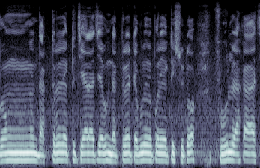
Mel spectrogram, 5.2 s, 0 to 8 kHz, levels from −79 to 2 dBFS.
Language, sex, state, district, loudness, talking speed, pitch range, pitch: Bengali, male, Assam, Hailakandi, -12 LUFS, 160 wpm, 130-140 Hz, 135 Hz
